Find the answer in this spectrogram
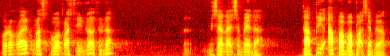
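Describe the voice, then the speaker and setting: An older man with a Palembang Malay accent gives a Sunday mosque lecture, mid-pitched and chatty, slipping into local dialect as he tells stories. His voice carries a long reverb from the mosque hall. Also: lively intonation, normal speed. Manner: conversational storytelling with local dialect asides. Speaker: preacher.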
